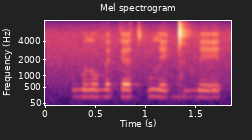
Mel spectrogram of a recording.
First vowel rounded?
yes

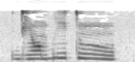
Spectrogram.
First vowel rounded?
yes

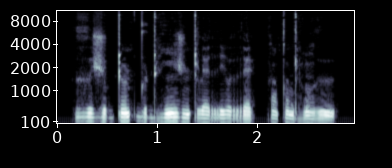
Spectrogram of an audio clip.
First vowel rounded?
no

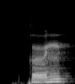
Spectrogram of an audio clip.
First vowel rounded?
yes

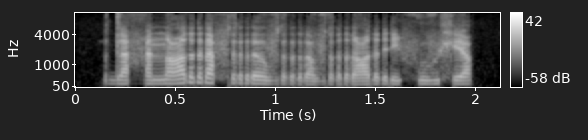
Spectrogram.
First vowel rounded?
no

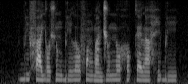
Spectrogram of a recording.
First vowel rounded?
no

